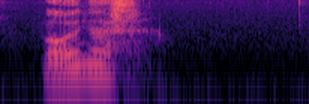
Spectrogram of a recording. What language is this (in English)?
Danish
